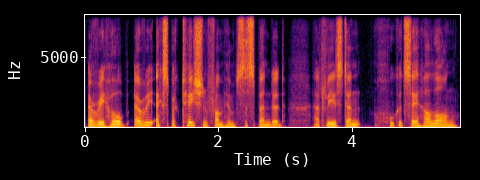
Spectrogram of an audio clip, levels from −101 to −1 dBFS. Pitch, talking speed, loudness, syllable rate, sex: 135 Hz, 160 wpm, -19 LUFS, 5.2 syllables/s, male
